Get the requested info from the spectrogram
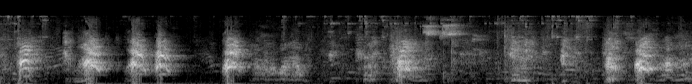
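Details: Two dogs, Moe and Porter, rough-housing on a Sunday morning: short harsh barks come in uneven bursts, about a dozen over seven seconds, mixed with lower growly grumbles and scuffling between them.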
